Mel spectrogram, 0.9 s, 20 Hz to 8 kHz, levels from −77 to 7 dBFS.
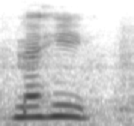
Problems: none marked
